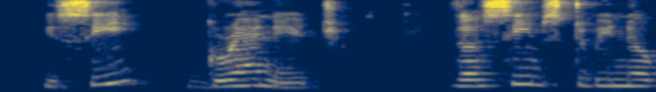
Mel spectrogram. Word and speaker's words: Greenwich: If we go down to Greenwich, Greenwich, Greenwich, you see, Greenwich, there seems to be no correspondence between pronunciation and spelling.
